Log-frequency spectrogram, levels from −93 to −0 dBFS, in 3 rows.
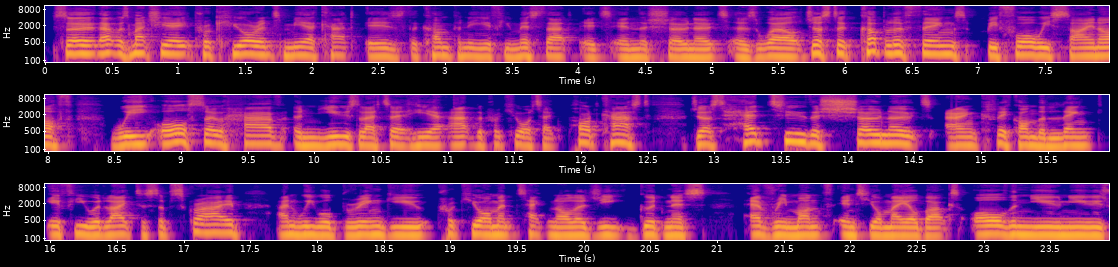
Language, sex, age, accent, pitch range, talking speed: English, male, 30-49, British, 140-165 Hz, 185 wpm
